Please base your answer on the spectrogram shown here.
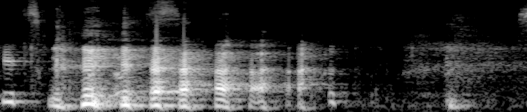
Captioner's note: laughs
